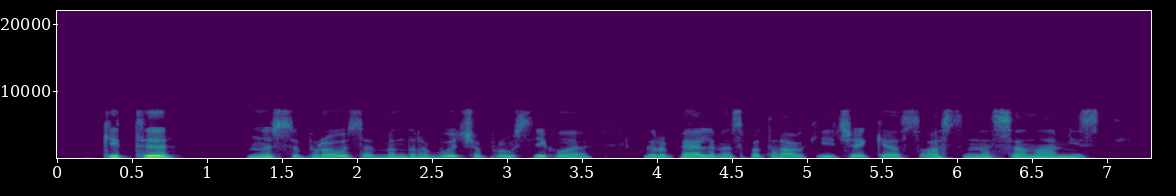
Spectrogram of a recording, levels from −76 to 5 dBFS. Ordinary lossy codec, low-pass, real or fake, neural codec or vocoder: AAC, 64 kbps; 7.2 kHz; real; none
